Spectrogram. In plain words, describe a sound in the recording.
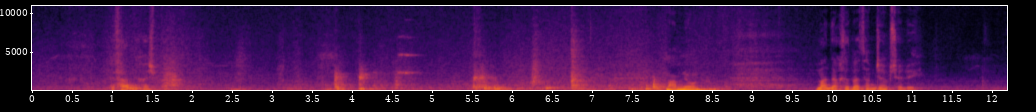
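An elderly man speaks in a low, serious voice.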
